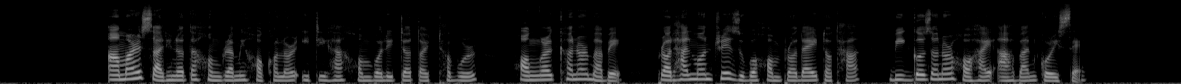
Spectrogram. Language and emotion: Assamese, neutral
